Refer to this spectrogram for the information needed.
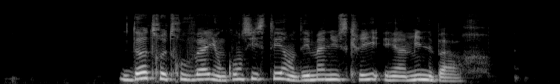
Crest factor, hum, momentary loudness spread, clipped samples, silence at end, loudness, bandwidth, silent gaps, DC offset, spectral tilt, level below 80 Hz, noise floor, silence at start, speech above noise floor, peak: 16 dB; none; 7 LU; under 0.1%; 1 s; -20 LUFS; 11 kHz; none; under 0.1%; -6 dB/octave; -66 dBFS; -74 dBFS; 1.2 s; 55 dB; -4 dBFS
